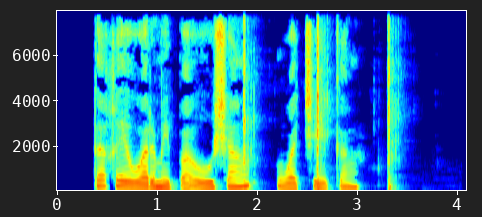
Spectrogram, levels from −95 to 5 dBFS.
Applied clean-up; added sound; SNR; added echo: classical method log-MMSE.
